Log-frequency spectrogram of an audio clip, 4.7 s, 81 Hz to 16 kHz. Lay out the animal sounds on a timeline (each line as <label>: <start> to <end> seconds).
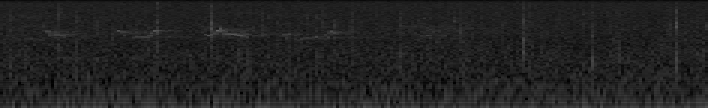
Red-eyed Vireo (Vireo olivaceus): 0.0 to 4.7 seconds
Scarlet Tanager (Piranga olivacea): 0.1 to 2.7 seconds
